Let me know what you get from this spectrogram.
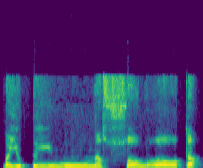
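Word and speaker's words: وَيُقِيمُونَ الصَّلَاةَ: ये जो अस्सलात है, अलिफ लाम इसके साथ है, ये मारिफा है, लेकिन हम इसको पढ़ते हैं वयुकीमूनस्सलात। तो अब ये जो नून को हम सौत से मिलाते हैं, अलिफ लाम को हम साइलेंट कर देते हैं, खामोश कर देते हैं, उसको नहीं पढ़ते।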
